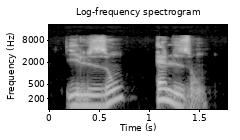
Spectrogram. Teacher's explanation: final T not pronounced, and then we make the liaison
